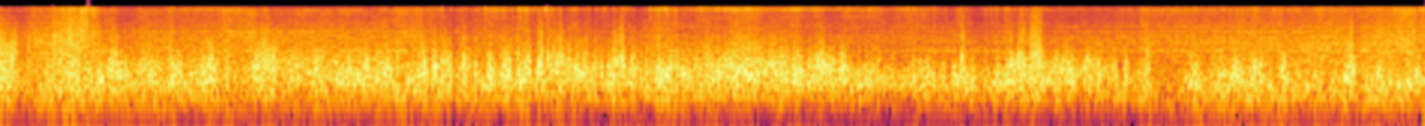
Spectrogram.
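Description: Ride noise aboard a moving freight train: wind rushing over the microphone mixed with the steady rumble of the wagons running on the rails, with a brief dip near the end.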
